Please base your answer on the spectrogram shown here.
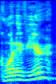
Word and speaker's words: Gwenhwyfar: right into it so I believe the name is pronounced GW ofir uh queen of noble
